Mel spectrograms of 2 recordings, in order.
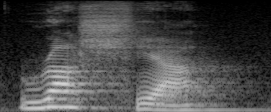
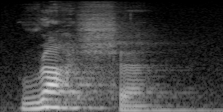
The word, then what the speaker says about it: Russia: I usually hear Russia with very strong shia, whereas there is no yot there. We say Russia, Russia. Forget about yod, forget about shia, forget about strong sh.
